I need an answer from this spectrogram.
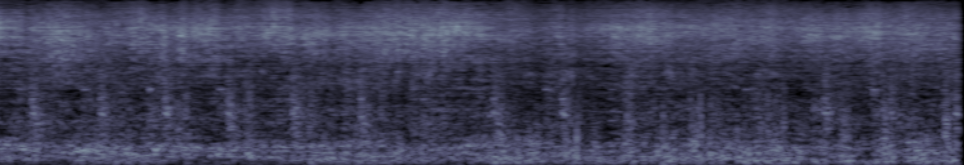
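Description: Steam-hauled heritage train running along the line, heard from an open carriage window: steady rumble and rattle of the coaches on the track under a constant hiss, with light clicks a few times a second.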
